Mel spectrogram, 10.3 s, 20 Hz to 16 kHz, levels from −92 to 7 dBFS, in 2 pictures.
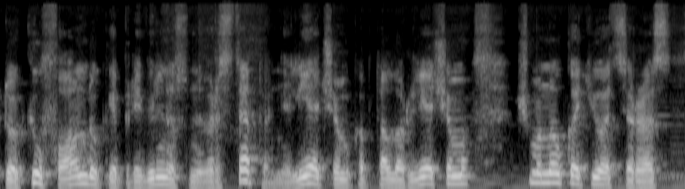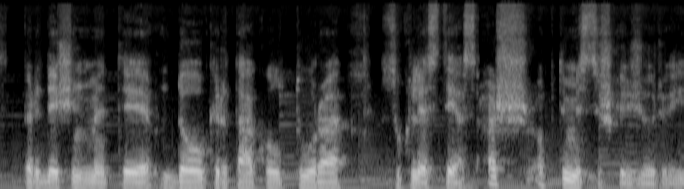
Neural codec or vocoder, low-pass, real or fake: none; 14.4 kHz; real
